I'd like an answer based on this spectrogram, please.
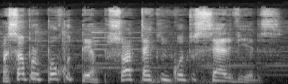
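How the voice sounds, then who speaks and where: Brazilian pastor guy preaching, slightly high voice, mocks whiny folks. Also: sing-song, fairly quick, pushed and bright, soft background music. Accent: Brazilian Portuguese. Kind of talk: live sermon.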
